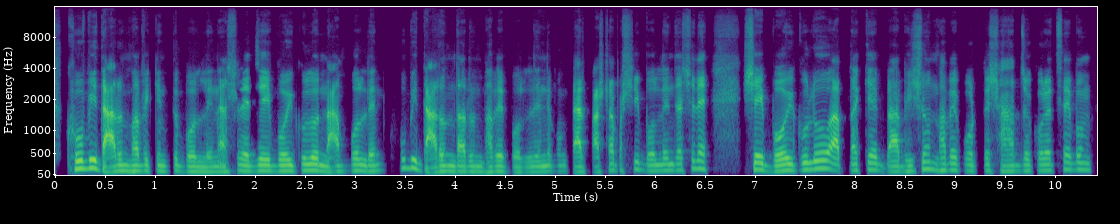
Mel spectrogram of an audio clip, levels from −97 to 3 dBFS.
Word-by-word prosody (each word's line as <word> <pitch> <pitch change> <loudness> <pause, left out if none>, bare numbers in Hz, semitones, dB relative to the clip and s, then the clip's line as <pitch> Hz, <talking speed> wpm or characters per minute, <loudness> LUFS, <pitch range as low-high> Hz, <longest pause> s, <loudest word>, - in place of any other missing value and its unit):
খুবই 170 +2 +6
দারুণভাবে 120 0 +4
কিন্তু 115 +1 -5
বললেন। 105 -1 -1
আসলে 120 +3 -1
যে 125 - +5 0.2
বইগুলো 120 +2 +2
নাম 115 - +2
বললেন 120 -2 0 0.2
খুবই 180 0 -1
দারুণ, 115 0 +3
দারুণভাবে 110 0 -1
বললেন 105 +1 -5
এবং 115 +1 -14
তার 105 0 +4
পাশাপাশি 130 +8 -3
বললেন 125 +2 -2
যে, - - +1
আসলে 170 +2 +1 0.5
সেই 150 -1 +5
বইগুলো 135 +6 +2 0.2
আপনাকে 130 +3 -5 0.2
আ - - +5
ভীষণভাবে 140 +2 -3
পড়তে 125 0 -6
সাহায্য 115 +1 -4
করেছে 130 +2 -3
এবং 150 0 -3
120 Hz, 160 wpm, -25 LUFS, 115-135 Hz, 0.5 s, খুবই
